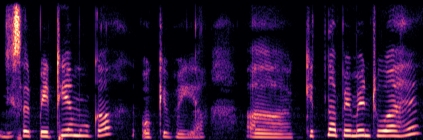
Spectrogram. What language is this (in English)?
Hindi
